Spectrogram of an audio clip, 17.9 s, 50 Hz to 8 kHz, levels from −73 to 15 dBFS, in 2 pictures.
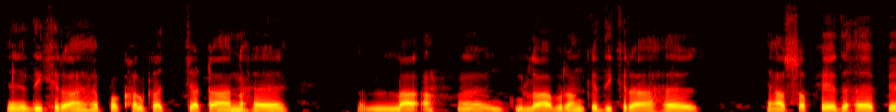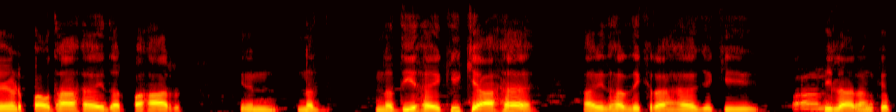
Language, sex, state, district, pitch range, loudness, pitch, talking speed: Hindi, male, Chhattisgarh, Balrampur, 120-130 Hz, -15 LUFS, 125 Hz, 135 wpm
